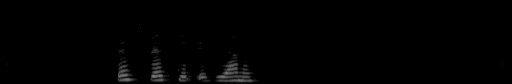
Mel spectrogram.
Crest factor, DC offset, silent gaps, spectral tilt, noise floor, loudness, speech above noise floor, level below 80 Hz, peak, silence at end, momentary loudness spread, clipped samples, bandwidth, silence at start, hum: 20 dB; under 0.1%; none; -6.5 dB/octave; -85 dBFS; -48 LUFS; 38 dB; under -90 dBFS; -32 dBFS; 2.55 s; 9 LU; under 0.1%; 7 kHz; 1.2 s; none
